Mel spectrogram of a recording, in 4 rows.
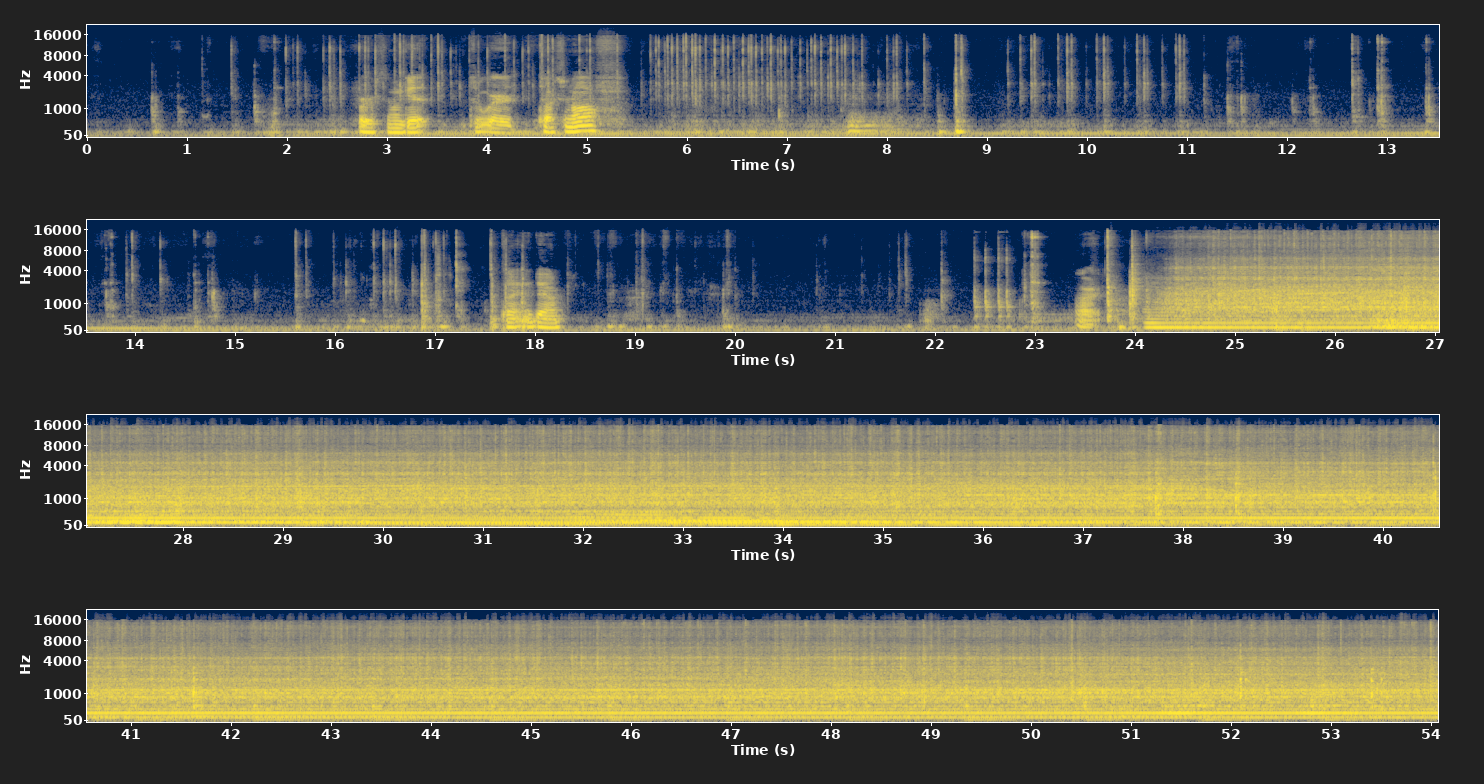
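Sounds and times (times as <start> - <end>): lathe motor hum: 24.1 - 54.0.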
